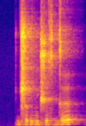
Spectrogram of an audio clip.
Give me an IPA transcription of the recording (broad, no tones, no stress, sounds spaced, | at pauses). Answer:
ɖ͡ʐ ɯ ɡ n d͡ʒ y z ɡ ɘ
